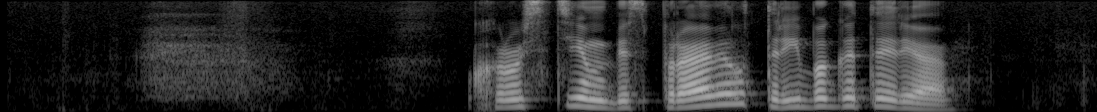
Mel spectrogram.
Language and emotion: Russian, neutral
